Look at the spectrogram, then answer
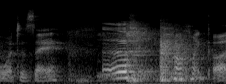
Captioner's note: groans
